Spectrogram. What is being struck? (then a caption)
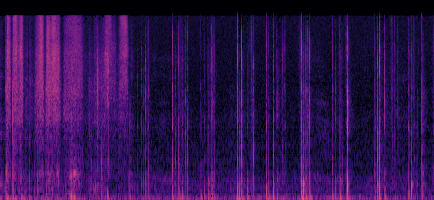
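Plastic tub with screw lid. Fingertips rub the lid and side of a large white plastic supplement tub with a black plastic screw lid. Dense, bright scratchy rubbing fills the first couple of seconds, then gives way to scattered short, dry taps and scrapes with no ring.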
